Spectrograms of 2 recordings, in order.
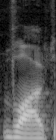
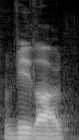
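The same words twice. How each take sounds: First: Said in the usual way. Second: Vlog said in two beats, "vee-log". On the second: Shown as a demonstration. Co-hosts toying with the term, Vlog pronounced "vee-log".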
